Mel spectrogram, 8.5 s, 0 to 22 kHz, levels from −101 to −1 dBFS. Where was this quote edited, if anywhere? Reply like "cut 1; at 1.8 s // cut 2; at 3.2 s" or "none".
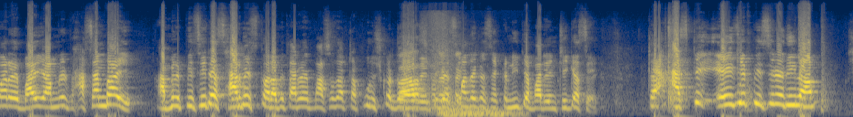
cut 1; at 4.6 s

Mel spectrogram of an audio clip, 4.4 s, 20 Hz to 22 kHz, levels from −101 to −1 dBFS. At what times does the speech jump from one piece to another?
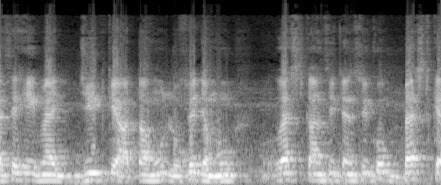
cut 1; at 1.8 s

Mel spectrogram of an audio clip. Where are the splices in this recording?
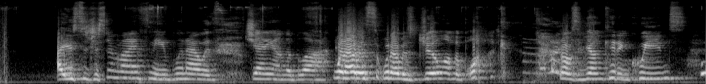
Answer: cut 1; at 1.1 s // cut 2; at 5.2 s

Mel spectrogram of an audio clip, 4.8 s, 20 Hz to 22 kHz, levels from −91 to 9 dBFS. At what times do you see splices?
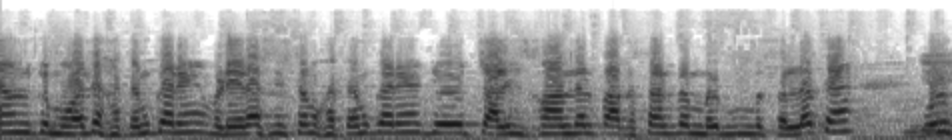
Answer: none

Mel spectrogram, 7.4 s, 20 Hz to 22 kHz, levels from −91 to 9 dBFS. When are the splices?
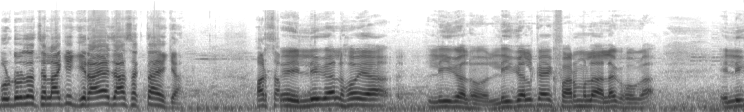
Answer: cut 1; at 2.8 s

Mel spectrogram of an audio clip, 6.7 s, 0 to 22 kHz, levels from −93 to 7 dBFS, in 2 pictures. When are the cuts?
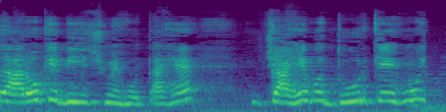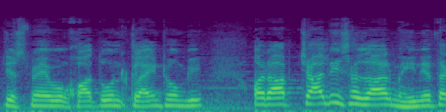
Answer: cut 1; at 3.2 s

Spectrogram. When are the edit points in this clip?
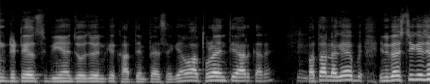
none

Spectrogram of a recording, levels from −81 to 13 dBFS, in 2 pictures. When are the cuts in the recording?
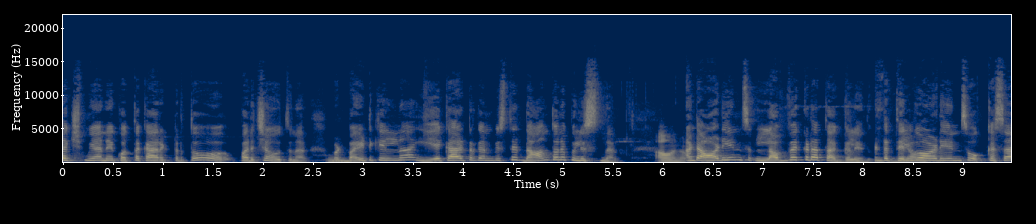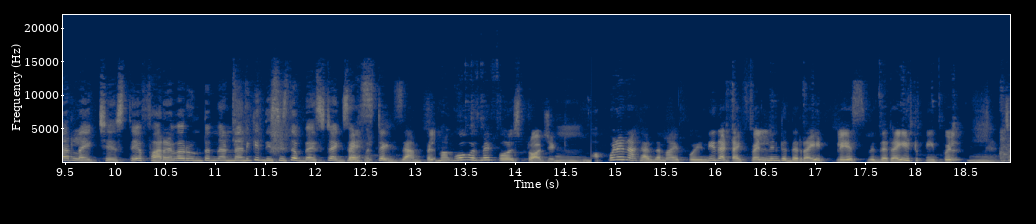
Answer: cut 1; at 8.1 s // cut 2; at 13.2 s // cut 3; at 14.7 s

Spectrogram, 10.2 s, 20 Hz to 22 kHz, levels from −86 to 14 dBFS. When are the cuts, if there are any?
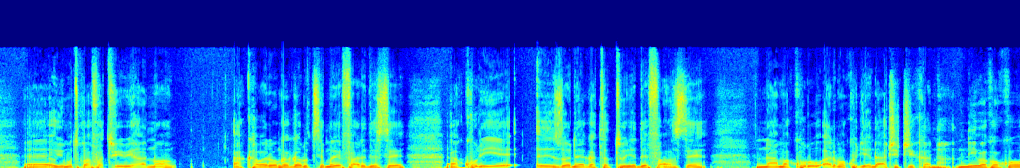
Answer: none

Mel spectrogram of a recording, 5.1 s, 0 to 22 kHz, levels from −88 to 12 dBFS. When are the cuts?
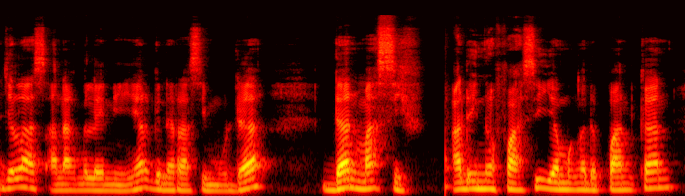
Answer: cut 1; at 3.4 s

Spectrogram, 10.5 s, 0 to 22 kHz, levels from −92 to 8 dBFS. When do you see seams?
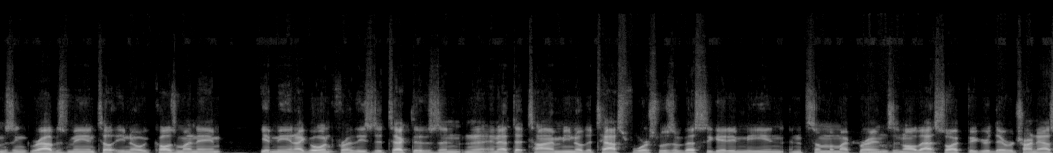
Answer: none

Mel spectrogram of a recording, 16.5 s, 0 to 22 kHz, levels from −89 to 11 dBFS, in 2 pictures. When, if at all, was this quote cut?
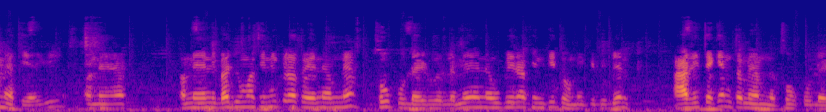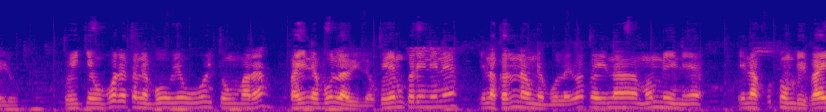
cut 1; at 11.9 s

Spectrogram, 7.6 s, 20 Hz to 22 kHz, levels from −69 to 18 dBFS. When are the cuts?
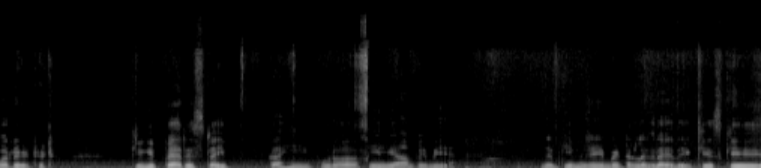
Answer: none

